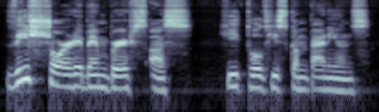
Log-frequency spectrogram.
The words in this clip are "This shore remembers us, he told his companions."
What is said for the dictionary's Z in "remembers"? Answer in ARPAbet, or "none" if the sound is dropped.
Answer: S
